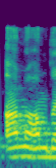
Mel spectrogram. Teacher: হালকা স্পষ্ট করে নুন সাকিনটাকে পড়তে হবে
